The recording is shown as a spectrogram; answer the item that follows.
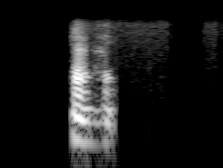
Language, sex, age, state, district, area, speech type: Santali, male, 30-45, West Bengal, Paschim Bardhaman, rural, conversation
